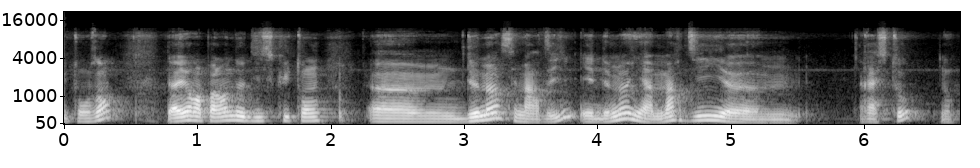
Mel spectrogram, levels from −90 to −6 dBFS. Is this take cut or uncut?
uncut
